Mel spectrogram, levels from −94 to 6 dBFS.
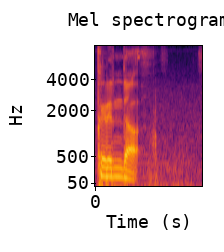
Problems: constant background noise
